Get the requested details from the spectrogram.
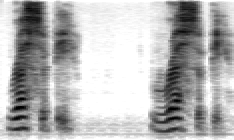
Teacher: The stress is on the first syllable and we also pronounce the last e sound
